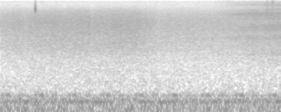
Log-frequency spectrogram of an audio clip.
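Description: Steady broadband radio static hisses throughout in Disco Elysium, an even, continuous wash of white noise with a heavier low rumble underneath and no voices.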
